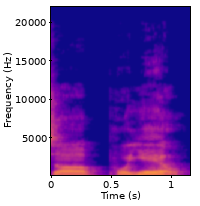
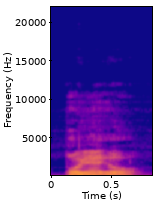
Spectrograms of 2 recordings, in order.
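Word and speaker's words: ποιέω: It's poieo. How does Esau pronounce it? Strong's G 4160. Poieo.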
